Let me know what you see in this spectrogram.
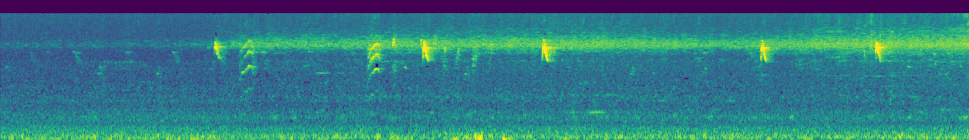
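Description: Birds chirping: short, high, falling calls every second or two, over a steady high-pitched whine.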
